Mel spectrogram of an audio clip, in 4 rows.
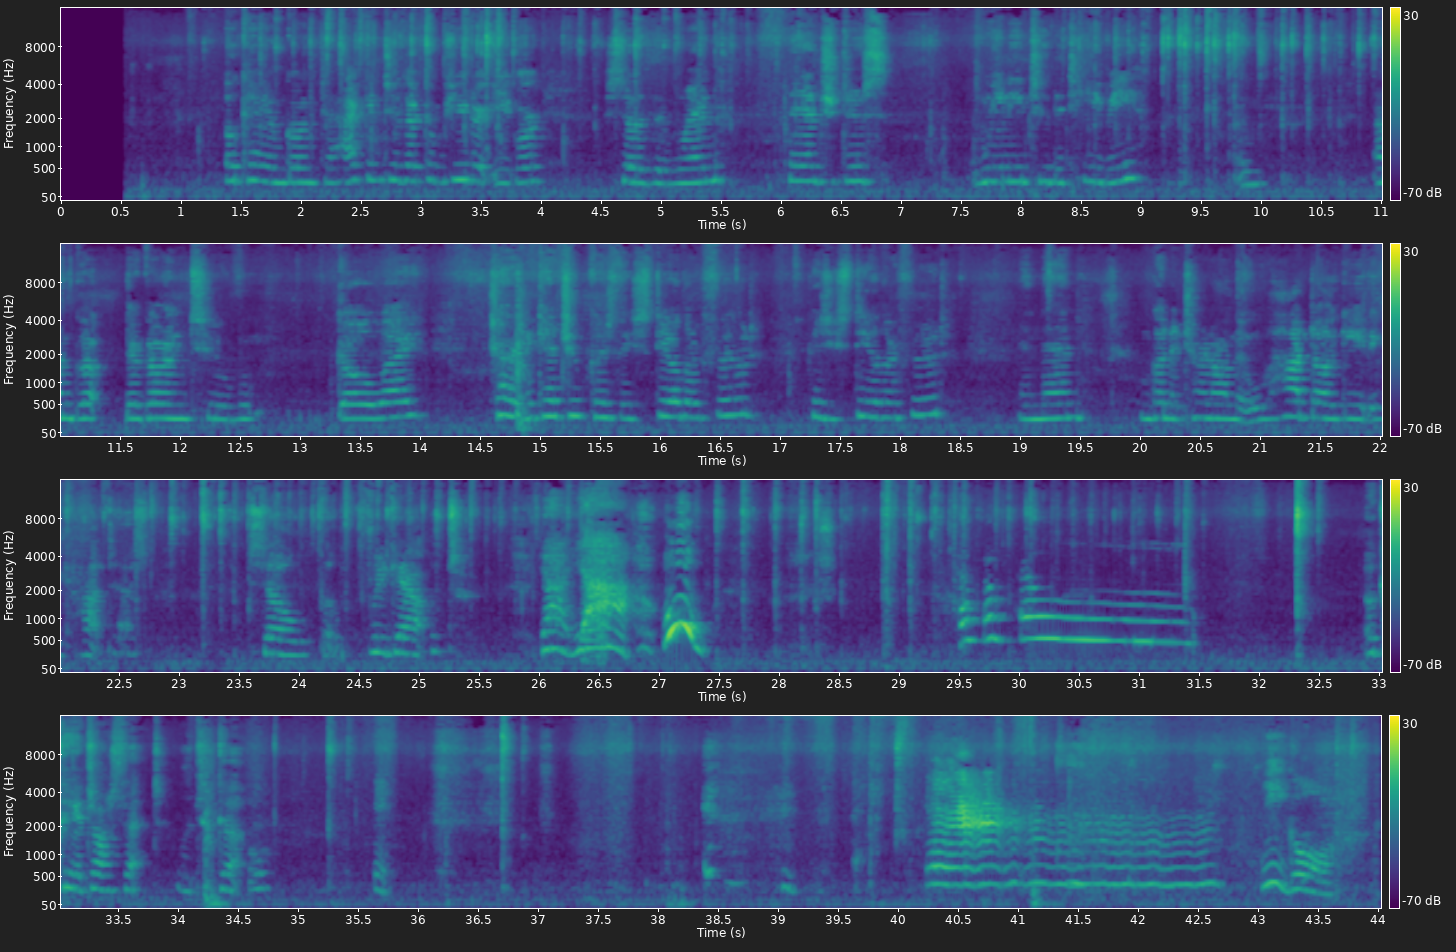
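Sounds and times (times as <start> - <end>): laptop keyboard typing: 1.5 - 5.7, 8.4 - 11.1, 22.5 - 26.0, 27.5 - 31.5.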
